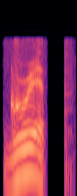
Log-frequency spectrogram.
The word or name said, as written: grippe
